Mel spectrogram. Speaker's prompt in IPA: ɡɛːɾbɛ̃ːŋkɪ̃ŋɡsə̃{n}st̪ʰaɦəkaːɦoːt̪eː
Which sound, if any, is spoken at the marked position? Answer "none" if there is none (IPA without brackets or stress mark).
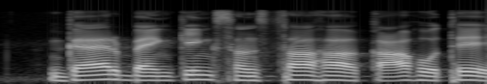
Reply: n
